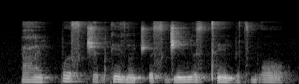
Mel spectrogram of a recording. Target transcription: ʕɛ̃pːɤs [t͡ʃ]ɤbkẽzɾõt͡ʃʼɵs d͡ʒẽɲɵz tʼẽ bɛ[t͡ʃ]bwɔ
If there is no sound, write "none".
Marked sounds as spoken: t͡ʃ, t͡s

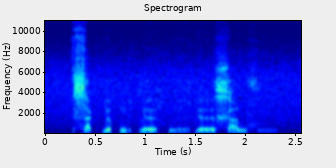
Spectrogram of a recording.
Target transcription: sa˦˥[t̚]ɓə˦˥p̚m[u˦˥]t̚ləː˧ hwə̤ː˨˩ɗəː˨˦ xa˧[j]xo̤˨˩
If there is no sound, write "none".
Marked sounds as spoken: k̚, u˦˥, w

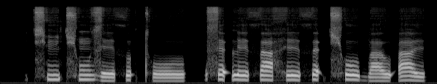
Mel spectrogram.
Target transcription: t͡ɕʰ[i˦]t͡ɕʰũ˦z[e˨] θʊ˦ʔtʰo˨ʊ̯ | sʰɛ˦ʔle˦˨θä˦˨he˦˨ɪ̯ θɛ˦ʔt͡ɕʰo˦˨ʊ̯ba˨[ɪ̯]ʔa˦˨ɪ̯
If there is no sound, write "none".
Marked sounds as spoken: ĩ˦, e˨, ʊ̯

